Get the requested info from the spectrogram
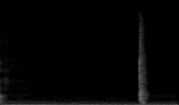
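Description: Near silence: faint room tone, with a single short click near the end.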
